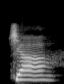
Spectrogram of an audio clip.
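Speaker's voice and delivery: "Jia" held high and level; high flat tone. Shown as a demonstration. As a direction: sustain "Jia" on one high note.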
